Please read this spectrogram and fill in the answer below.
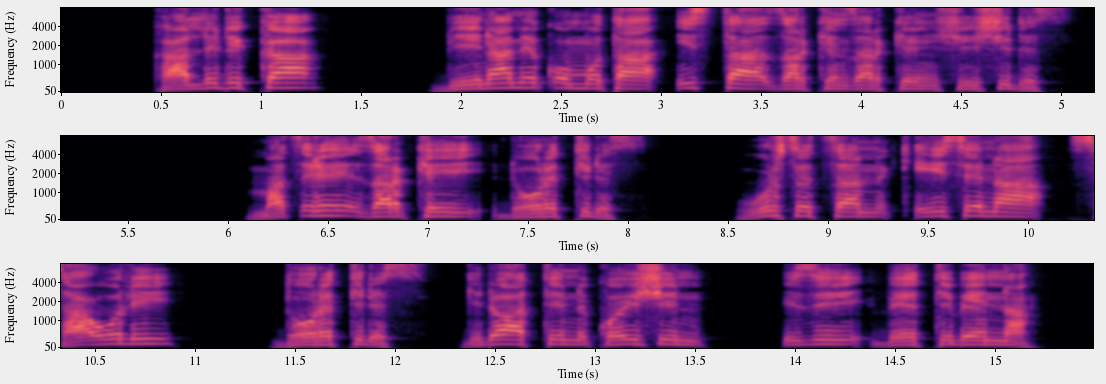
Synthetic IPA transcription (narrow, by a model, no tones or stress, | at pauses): kaːlːɪd̪ɪkːɐ | biːnaːmɛkʼɔmːɔt̪ɐɪst̪ːɐzɐɾkːɛnzɐɾkːɛnʃiːʃːɪd̪ɛs | mɐt͡sʼɪɾɛzɐɾkːɛjd̪o̞ːɾɛt̪ːɪd̪ɛs | wʊɾsɛt͡sːɐnkʼiːsɛnɐsaːʔoːlɪ | d̪o̞ːɾɛt̪ːɪd̪ɛs | ɡɪd̪ɔɐt̪ːiːnkɔjɪʃɪn | ɪzɪbe̞ːt̪ːɪbe̞ːnːɐ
